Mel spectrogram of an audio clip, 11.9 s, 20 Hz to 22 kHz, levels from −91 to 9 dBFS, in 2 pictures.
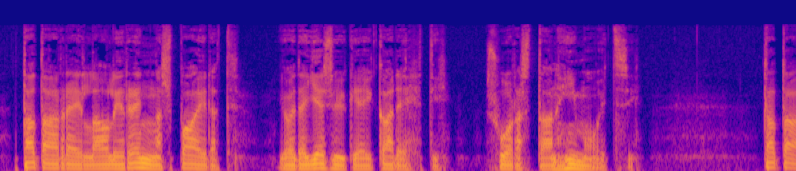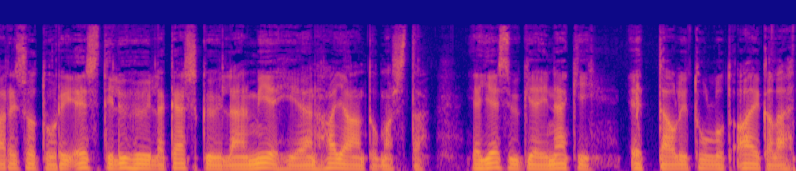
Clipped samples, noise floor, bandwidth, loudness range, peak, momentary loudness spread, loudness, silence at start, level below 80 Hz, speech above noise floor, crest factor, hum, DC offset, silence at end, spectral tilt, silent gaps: under 0.1%; -48 dBFS; 12.5 kHz; 4 LU; 0 dBFS; 12 LU; -17 LUFS; 0.15 s; -34 dBFS; 32 dB; 18 dB; none; under 0.1%; 0 s; -6 dB/octave; none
